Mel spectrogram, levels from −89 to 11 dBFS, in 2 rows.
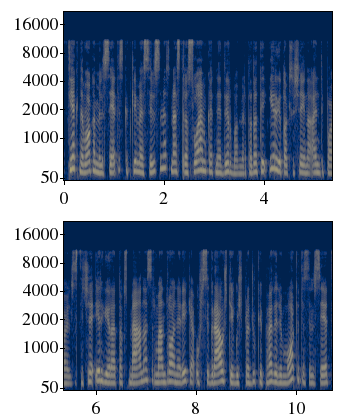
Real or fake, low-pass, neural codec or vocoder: fake; 10.8 kHz; codec, 24 kHz, 3 kbps, HILCodec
